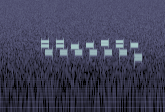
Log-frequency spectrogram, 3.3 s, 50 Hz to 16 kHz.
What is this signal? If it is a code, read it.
Multi-frequency trunk signalling (R2, with the far end's replies), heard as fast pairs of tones, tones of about 150 ms. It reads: 8813983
